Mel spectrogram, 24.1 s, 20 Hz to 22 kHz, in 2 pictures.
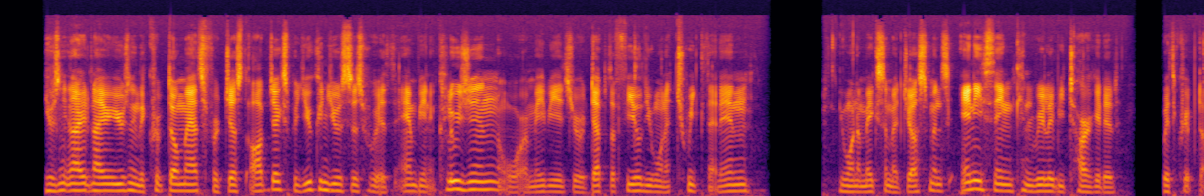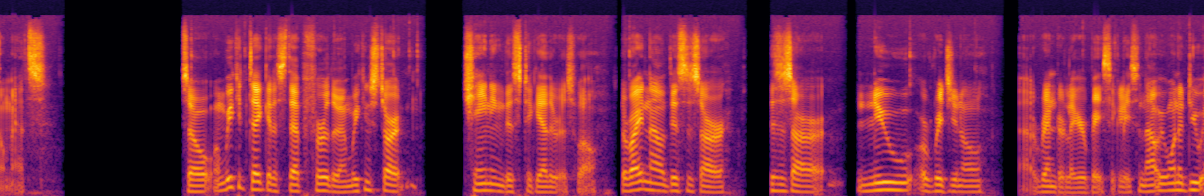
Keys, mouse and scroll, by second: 8.1 click, 12.3-12.9 scroll down 7, 12.9-13.5 middle drag, 13.5 click, 14.5-16.2 drag, 16.4 scroll up 3, 17.2-18.3 middle drag, 18.3 ctrl+shift+click, 19.5 scroll up 2, 20.5 click, 22.9-24.0 middle drag.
